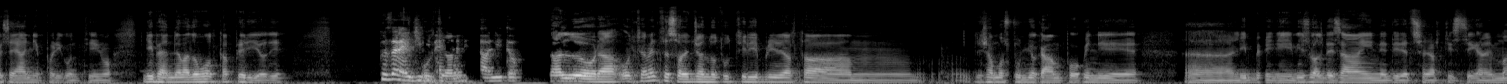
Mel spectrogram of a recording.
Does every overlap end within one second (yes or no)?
yes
